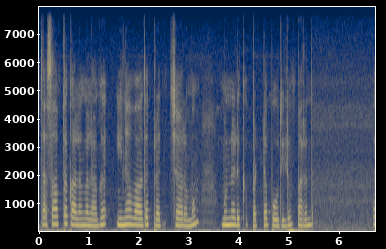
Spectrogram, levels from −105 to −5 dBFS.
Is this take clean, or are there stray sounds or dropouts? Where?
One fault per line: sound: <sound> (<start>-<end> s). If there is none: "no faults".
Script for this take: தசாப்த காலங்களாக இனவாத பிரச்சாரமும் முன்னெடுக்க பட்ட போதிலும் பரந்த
no faults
